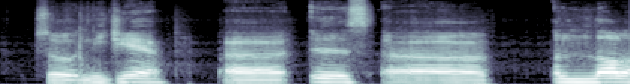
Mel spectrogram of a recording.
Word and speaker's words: Niger: previously I call it Nigel uh so apparently the correct pronunciation is actually more Frenchy is Niger so Niger uh is uh a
